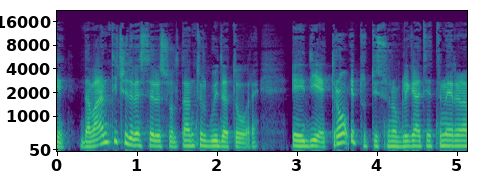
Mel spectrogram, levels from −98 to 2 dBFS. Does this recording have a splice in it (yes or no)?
yes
